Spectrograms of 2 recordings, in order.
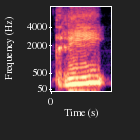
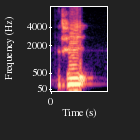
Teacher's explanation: one word సహజ another సమాధిం three words together ధృత సహజ సమాధిం so now here ధృ that is the ఋకార is there so it is not ధ్రీ it is not ధ్రు it is ధృ then it is మహాప్రాణ ధృ so you have to give more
